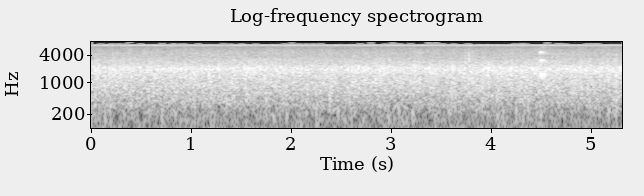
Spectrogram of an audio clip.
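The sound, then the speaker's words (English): Steady, dense rain hisses without pause, a broad even wash of sound with a faint low rumble beneath and no voices. “The rain is much more, has got a lot more to say than I have.”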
